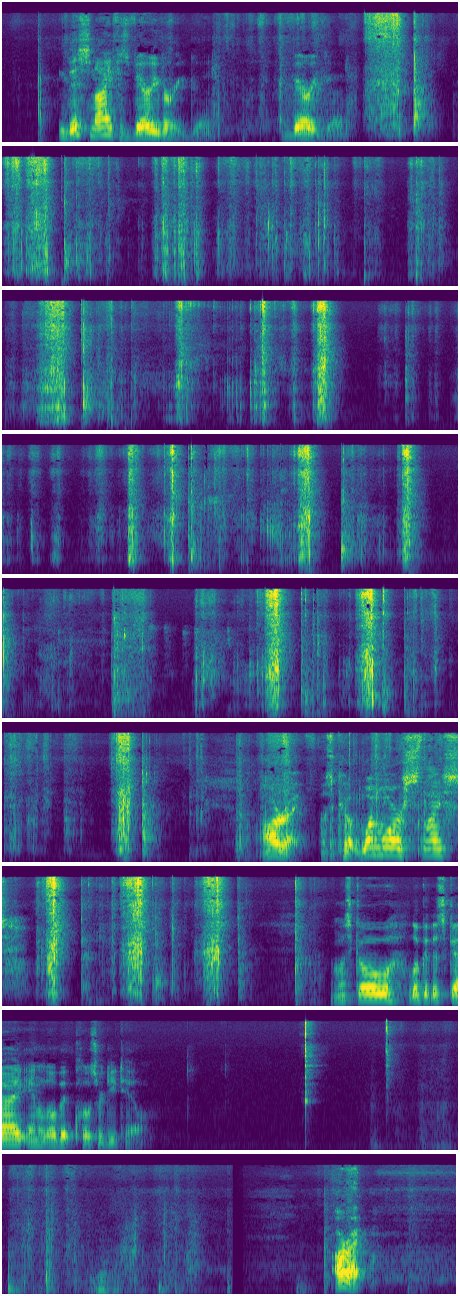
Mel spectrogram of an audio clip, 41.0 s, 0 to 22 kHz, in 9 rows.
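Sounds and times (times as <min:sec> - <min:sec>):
knife slicing cardboard: 0:03.6 - 0:06.9, 0:23.9 - 0:24.4, 0:27.7 - 0:29.8.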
